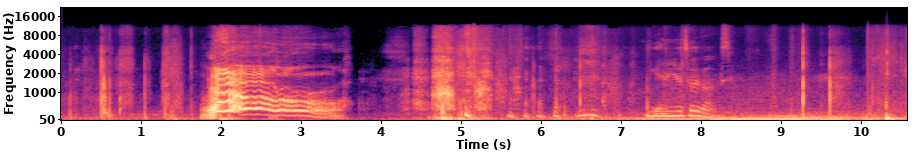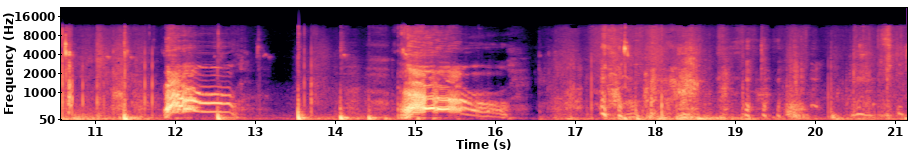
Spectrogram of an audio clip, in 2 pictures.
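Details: Alaskan Malamute talking at home, drawn-out howling moans with wavering, sliding pitch in several bouts, a person speaking to the dog between them.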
